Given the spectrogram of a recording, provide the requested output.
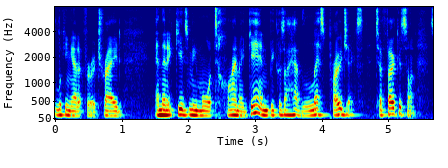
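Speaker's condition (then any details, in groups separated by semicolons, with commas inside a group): No condition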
